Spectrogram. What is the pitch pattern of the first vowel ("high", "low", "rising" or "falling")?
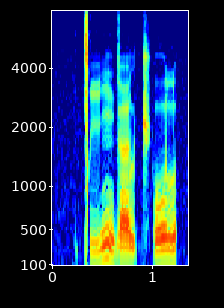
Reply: rising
